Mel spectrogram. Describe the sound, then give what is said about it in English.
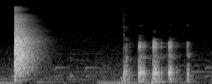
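A woman reaches through a window and slaps a man across the face: a single sharp, loud slap cracks out near the start and fades quickly, followed about a second later by a few short, muffled vocal sounds. “She reaches through the window, like, seductively grabs him by the collar and pulls him in real close, and then she slaps him.”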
